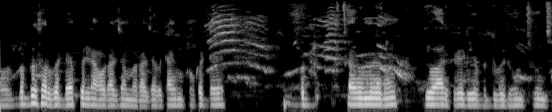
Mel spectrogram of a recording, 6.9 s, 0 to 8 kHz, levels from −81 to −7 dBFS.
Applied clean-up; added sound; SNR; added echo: none; none; none; none.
